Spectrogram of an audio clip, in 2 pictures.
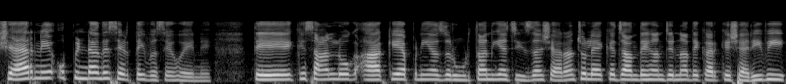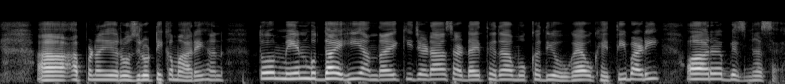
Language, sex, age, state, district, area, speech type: Punjabi, female, 30-45, Punjab, Tarn Taran, urban, spontaneous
